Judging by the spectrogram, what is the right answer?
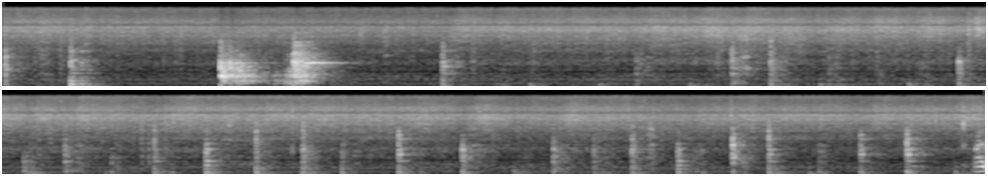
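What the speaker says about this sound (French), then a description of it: "on prend nos oignons et on va les faire transpirer" Onions sweating in oil in a pan, a steady soft sizzle heard up close with frequent stirring scrapes and a couple of louder knocks near the start.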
